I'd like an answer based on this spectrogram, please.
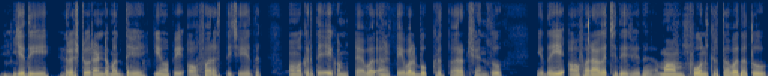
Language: Sanskrit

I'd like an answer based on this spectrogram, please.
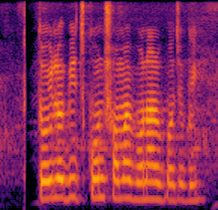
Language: Bangla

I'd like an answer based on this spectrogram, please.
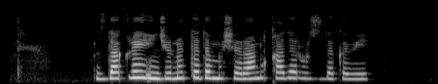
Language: Pashto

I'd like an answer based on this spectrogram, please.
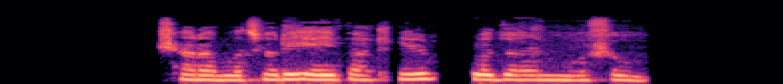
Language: Bangla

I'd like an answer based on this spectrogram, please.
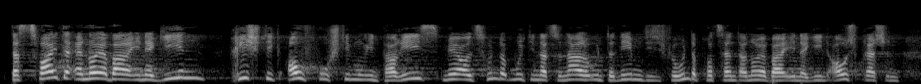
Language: German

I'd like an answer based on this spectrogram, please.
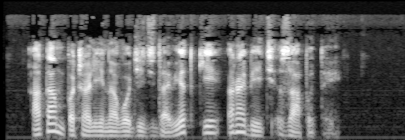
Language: Belarusian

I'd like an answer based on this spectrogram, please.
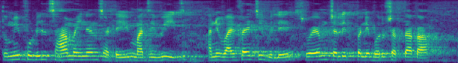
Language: Marathi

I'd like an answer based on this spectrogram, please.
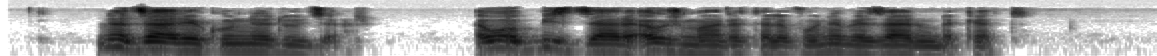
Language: Central Kurdish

